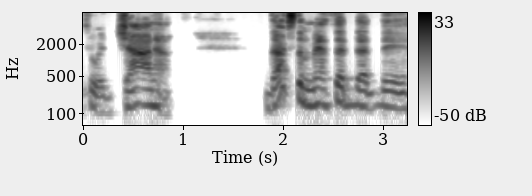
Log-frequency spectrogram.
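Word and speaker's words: dhyana: that's n d-h-y-a-n-a and it's pronounced with a j sound to a jana that's the method that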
